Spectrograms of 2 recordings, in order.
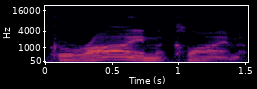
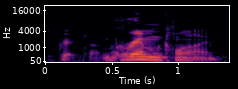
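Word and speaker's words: Grimclimb: other side it's the grime climb pathway Grim climb Grim Grim climb see what I mean Brian can't pronounce cards I like I like Grime clim I do like Grime climb better and that of course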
